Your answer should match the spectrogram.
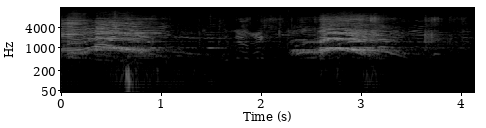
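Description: Faint, distant high-pitched voices calling out twice: softball players' chatter from the field or dugout between pitches.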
